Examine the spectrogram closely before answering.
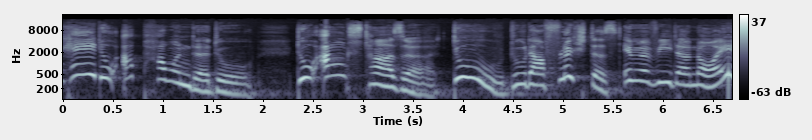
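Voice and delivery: drawn-out, emphatic name-calling; mock someone with stretched-out insults; mock scolding. Angel imagined berating a fleeing coward, mock scolding.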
